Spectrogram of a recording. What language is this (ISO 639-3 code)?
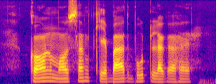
mag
